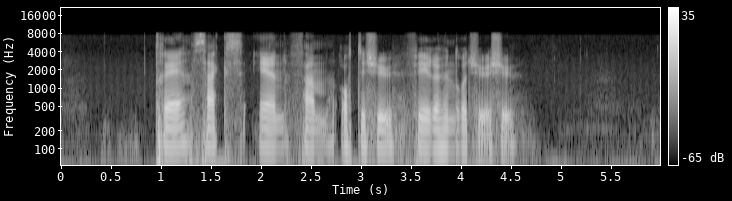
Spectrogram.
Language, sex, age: Norwegian, male, 20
